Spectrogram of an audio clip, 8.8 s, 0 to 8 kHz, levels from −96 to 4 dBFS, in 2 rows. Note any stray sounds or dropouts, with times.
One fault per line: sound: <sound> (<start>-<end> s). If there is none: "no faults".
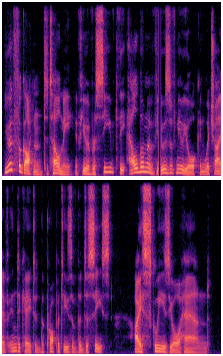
sound: dropout (3.1-3.2 s)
